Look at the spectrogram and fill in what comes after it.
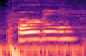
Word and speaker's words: Poeltl: Poeltl rhymes with turtle.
